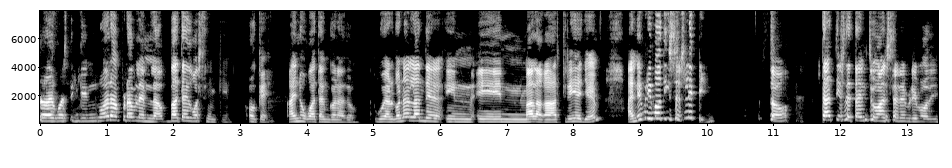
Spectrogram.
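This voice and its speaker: A woman with a Spanish accent talks at a moderate pace in a fairly high pitch, her tone bright and sharp. Her intonation is lively, and her loudness swings widely. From Spain. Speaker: professional golfer. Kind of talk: casual interview. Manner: halting.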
